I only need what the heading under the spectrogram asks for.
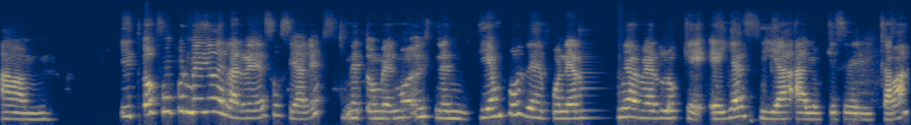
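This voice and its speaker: A young adult woman from Mexico with a Mexican accent, giving a personal testimony in conversation on a video call, halting as she searches for words. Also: medium pitch. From Durango, Mexico. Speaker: interview guest giving a testimonial. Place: small room at home, video call.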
